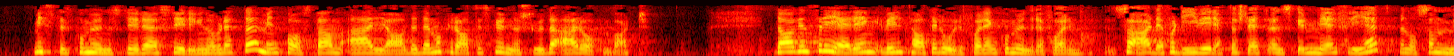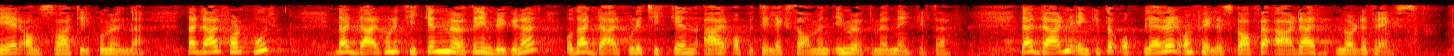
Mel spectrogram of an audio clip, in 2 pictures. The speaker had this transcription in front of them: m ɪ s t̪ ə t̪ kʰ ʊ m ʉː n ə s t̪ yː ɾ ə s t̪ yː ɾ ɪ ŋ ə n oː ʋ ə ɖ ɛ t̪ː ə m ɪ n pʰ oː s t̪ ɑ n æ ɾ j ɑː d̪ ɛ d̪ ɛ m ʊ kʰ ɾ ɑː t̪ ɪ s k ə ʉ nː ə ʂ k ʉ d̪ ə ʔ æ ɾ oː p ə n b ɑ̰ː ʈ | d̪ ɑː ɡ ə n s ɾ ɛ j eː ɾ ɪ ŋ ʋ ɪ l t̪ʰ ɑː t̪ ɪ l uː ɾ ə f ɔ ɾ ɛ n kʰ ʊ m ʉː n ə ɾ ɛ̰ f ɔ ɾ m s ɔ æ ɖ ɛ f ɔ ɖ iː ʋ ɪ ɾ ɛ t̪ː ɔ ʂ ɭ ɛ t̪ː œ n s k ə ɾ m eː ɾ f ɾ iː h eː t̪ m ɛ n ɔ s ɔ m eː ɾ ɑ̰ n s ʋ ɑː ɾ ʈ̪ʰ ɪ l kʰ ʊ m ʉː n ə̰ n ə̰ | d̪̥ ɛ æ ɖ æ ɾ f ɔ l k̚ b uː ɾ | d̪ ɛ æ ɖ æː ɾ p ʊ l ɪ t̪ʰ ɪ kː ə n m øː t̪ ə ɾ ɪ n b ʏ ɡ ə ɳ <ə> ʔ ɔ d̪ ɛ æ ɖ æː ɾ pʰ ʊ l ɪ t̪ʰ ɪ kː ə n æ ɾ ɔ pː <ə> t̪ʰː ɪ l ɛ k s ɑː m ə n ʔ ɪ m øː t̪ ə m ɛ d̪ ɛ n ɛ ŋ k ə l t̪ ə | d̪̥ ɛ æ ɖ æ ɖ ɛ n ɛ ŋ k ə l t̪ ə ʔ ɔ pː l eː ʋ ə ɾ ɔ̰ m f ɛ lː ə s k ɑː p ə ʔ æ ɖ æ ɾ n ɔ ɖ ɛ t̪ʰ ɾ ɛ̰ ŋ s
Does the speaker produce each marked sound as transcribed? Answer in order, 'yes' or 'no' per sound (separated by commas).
yes, yes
